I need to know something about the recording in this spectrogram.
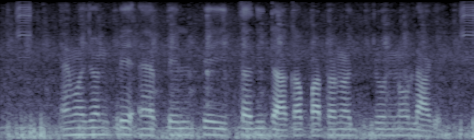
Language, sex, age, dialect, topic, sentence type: Bengali, male, 18-24, Standard Colloquial, banking, statement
